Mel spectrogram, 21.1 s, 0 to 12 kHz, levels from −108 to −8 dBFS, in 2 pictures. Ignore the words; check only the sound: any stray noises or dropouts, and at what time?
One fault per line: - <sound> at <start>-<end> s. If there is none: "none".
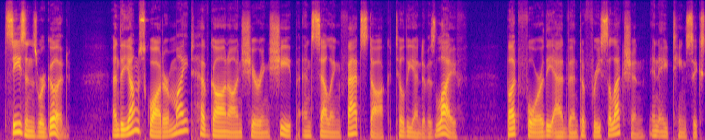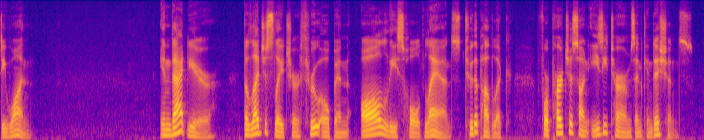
none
